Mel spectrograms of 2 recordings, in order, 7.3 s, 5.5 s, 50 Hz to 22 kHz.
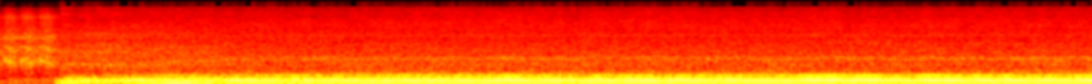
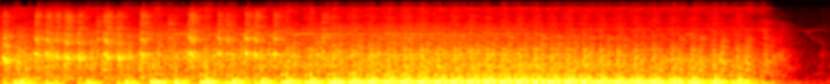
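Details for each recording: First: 2005 Yamaha R6 (YZF600) project bike: it catches and holds a smooth, even high-revving hum with no knock. It sounded terrible minutes earlier, and the owner wonders if something is loose; it is still blowing oil smoke. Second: 2005 Yamaha R6 (YZF600) project bike, tank removed, carb cleaner sprayed into airbox: fires and revs roughly about five seconds then dies; fuel pump not delivering, with tank fuel connections disconnected and a broken tank fitting found.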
